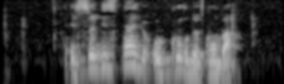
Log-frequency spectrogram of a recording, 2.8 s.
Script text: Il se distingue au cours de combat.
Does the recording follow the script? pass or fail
pass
